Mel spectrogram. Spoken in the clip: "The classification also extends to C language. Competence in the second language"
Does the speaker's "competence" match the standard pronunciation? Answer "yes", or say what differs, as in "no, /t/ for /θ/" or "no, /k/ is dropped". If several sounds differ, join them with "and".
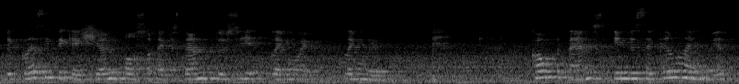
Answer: yes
